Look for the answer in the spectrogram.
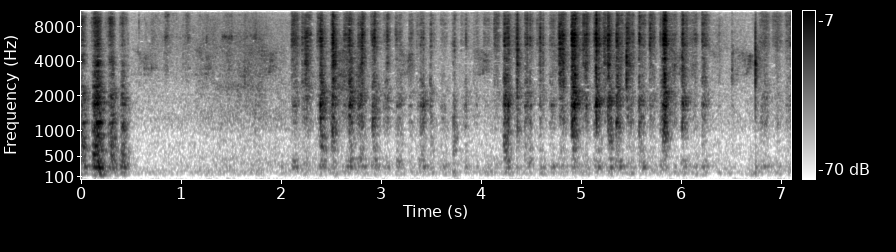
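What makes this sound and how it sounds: A wooden stylus scratches vigorously back and forth across a flat black coated scratch-art card, making dry, bright rasping strokes. A sharp opening scrape is followed by a quiet pause, then a long run of uneven back-and-forth scratching bursts that fade at the end.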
